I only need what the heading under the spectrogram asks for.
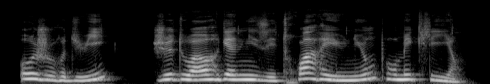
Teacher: Donc cette intonation montante varie selon le découpage. Et l'intonation redescend sur le dernier mot de la phrase « client ».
